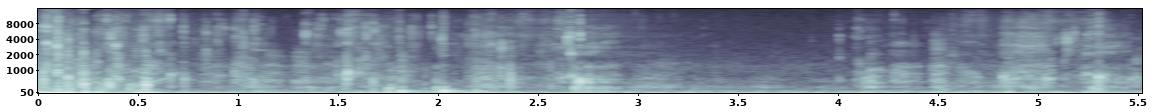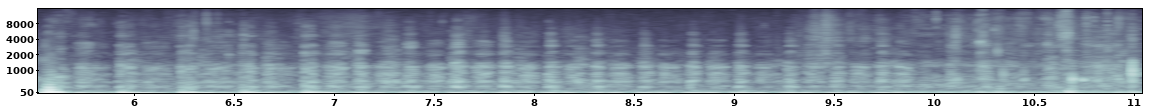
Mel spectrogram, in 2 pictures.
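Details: Dogs trying to eat various fruits: irregular chewing and mouth noises, then steady rhythmic panting building over the last few seconds, recorded close up.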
